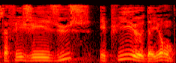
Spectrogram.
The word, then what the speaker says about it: Jésus: Donc ça, il faudrait prononcer Yesous. Mais évidemment, la prononciation française, ça devient un J, et le U, il est prononcé U et pas OU. Donc ça fait Jésus, et puis d'ailleurs, on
